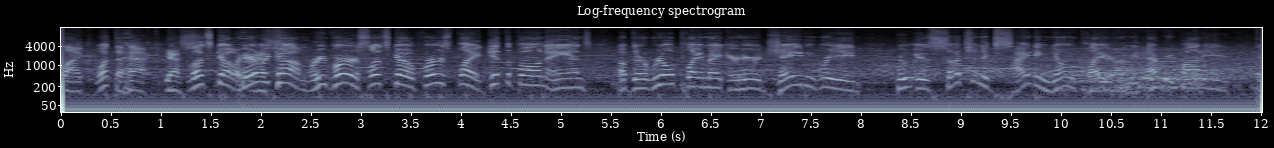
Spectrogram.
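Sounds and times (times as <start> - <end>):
man talking excitedly: 0.0 - 11.6.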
